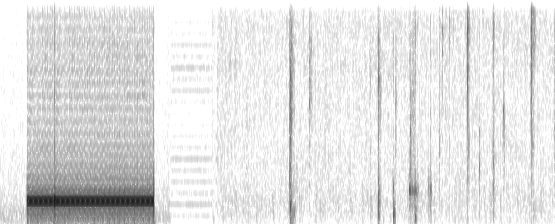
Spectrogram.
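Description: A steady single-pitch telephone line tone plays while a call is being transferred. It holds for about two and a half seconds, then stops, and several faint scattered clicks follow on an otherwise quiet line.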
